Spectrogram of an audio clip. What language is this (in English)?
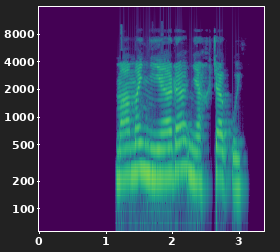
Santiago del Estero Quichua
